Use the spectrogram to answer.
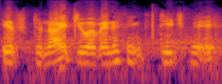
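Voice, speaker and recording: A man's voice: on the high side, fairly even intonation, fairly quick, creaky. A man playing a humbled, fearful old miser in a vintage radio drama, speaking earnestly and pleadingly. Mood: humble, pleading. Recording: muffled, noisy vintage radio recording.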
